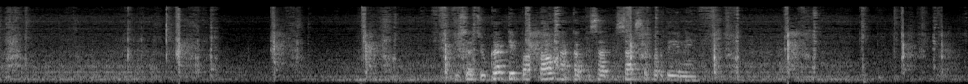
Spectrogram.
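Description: A knife chops on a wooden board with quick knocks.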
